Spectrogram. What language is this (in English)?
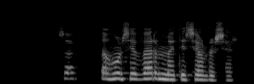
Icelandic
